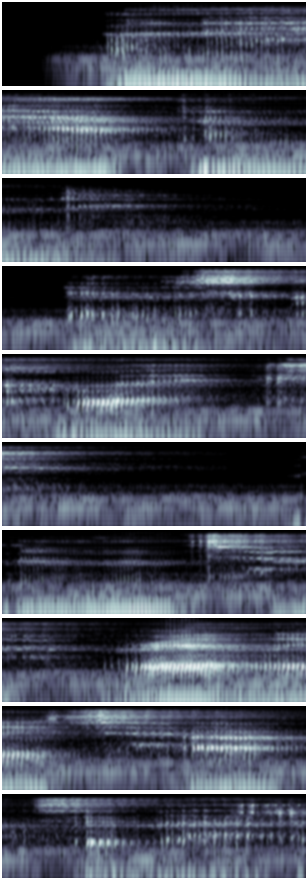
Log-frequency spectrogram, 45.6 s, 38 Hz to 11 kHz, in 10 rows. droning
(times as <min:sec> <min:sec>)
0:01.2 0:12.2, 0:26.8 0:45.6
